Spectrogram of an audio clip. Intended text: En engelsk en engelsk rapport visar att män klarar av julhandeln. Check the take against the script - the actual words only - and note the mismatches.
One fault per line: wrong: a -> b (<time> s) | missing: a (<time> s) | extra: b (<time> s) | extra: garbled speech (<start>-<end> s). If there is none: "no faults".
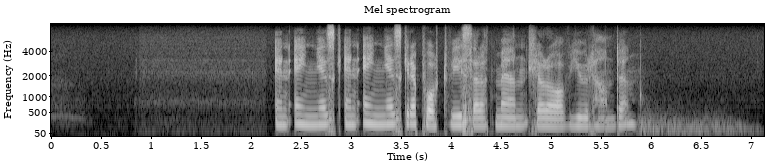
no faults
